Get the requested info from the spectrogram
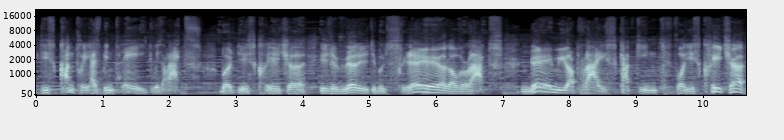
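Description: A man voicing a grand storybook Sultan with a pompous, drawn-out, declamatory delivery. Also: lowish voice, gravelly, pushed and bright, voice pushed down, exaggerated voice. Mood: amazed, grand. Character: grand, exuberant male Sultan of a storybook palace. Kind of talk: storybook character voice.

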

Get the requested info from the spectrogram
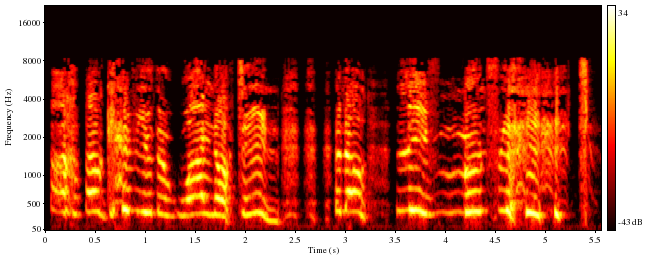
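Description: Shrill, shaky, pompous magistrate. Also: male voice, fairly even intonation, slow, fairly bright tone, no echo, exaggerated voice. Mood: terrified pleading. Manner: pompous, pleading. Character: frightened, haughty male magistrate begging for his life. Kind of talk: audiobook character acting.

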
